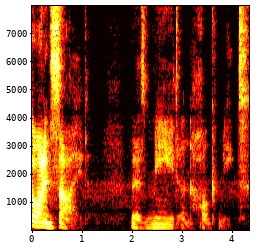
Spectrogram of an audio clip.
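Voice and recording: A man uses a put-on character voice, gruff and growling at a fairly low pitch. He speaks very slowly with lively intonation.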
